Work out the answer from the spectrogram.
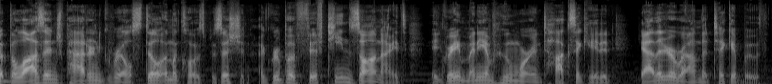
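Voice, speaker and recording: A man with a congested, cold-affected voice, reading a story aloud and breaking off into rambling, casual commentary as a reaction video host. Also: fairly low pitch. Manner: rambling, thinking aloud in asides.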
